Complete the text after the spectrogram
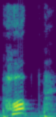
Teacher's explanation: with every /p/ sound, the paper moves Because of that puff of air from your mouth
